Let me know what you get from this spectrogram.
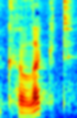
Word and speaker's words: collect: So to collect has the emphasis on the second syllable, collect. And that's a verb that means 收集.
